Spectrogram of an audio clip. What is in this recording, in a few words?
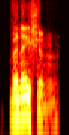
"venation", British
